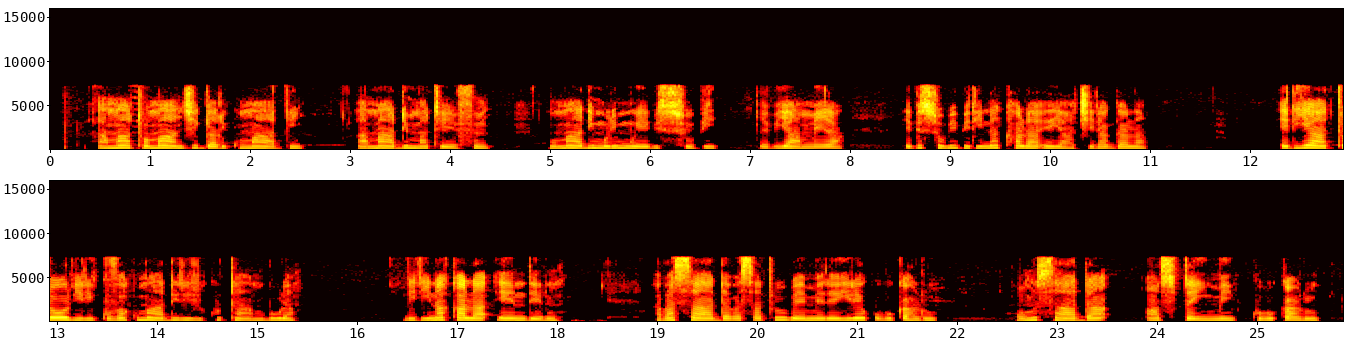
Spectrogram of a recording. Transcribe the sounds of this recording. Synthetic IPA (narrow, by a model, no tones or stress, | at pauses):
amaːtʰomaːɲɟiɡalikumaːði | amaːðimatʰe̞ːfu | mumaːðimulimue̞βisuβi | e̞βjaːme̞ɾa | e̞βisuβiβiɾinakʰalaʔe̞jaciɾaɡala | e̞ɾjaːto̞liɾikuvakumaːdiɾiɾikutaːmbula | liɾinakalae̞nd̪e̞ɾu | aβasaːdaβasatʰuβe̞me̞ɾe̞iɾe̞kuβukalu | omusaːdaː | su̥taimekuβukalu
